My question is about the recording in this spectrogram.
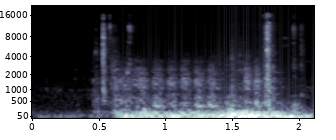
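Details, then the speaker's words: Cheap Range Rover Sport showing a transmission/terrain fault, battery freshly charged: a short burst of fairly quick cranking with a brief rise as if catching, then it dies away. Cranks but will not start, cause not determined. "It's turning over quite quick, isn't it?"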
